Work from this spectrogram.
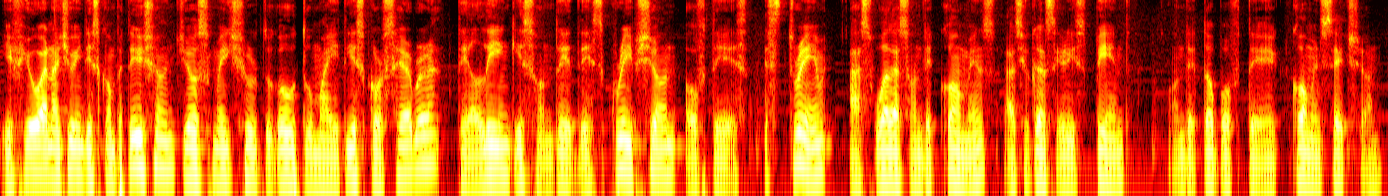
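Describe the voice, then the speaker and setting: Casual male streamer, lowish voice, easygoing talk to chat, dry mic. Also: brisk, hardly any pauses, no room sound, soft background music. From Mexico. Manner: relaxed, chatty, answers viewers while playing. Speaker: game streamer. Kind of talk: casual live-stream commentary, reading chat.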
